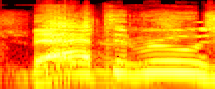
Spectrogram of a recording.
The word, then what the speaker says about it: Baton Rouge: into that uh how do you say It Baton Rouge Baton Rouge it means red stick in Indian language okay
